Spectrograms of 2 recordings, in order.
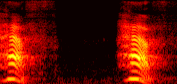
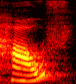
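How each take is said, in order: First: Half said as "heff", the L silent; half pronounced "haf", A leaning to E. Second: Half said with an AU vowel, "hauf"; learner's half, sounding like "howf"; mispronounced half. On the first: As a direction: say half with an open E vowel and no L. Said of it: "o A com som de E". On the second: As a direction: say half wrongly, as "hauf" with a rounded glide. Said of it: "como eu vejo muita gente falando". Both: Shown as a demonstration.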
